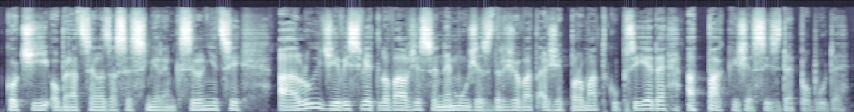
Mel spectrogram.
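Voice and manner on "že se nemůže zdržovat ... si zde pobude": plain reading voice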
